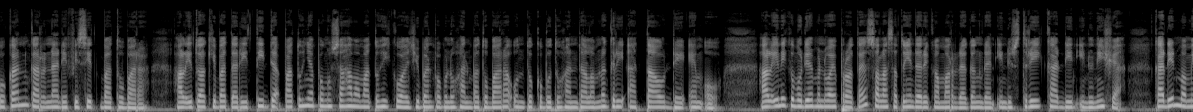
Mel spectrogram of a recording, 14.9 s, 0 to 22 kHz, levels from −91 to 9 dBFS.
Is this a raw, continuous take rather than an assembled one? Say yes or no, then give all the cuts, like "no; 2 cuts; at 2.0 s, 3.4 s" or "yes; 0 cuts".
yes; 0 cuts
